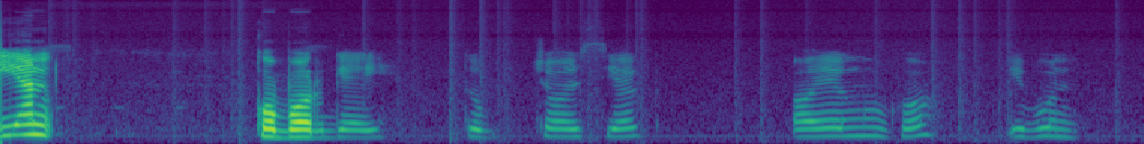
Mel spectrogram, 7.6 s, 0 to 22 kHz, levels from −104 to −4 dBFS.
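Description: Nothing in the system goes wrong here; the room noise belongs to the recording, and the change in level around two seconds in is just the talker shifting position relative to the microphone.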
